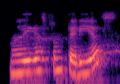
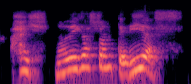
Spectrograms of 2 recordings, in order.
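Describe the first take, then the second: First: Said in the usual way. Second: "Ay, no digas tonterías" exclaimed higher and louder, "Ay" stretched; exclamation. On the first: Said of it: "no estoy preguntando nada". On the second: Shown as a demonstration. Teacher demonstrating an exclamation to the class, higher and louder. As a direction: scold it as an exasperated exclamation. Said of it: "simplemente es una exclamación".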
